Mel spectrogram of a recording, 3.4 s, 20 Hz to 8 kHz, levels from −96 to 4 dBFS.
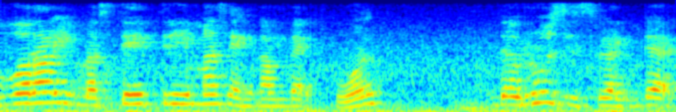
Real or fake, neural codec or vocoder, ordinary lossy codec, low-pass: fake; vocoder, 22.05 kHz, 80 mel bands, WaveNeXt; none; 7.2 kHz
